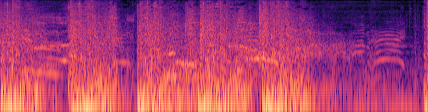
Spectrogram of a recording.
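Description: Loud, dense gunfire from a film shootout, with rapid overlapping bursts and booms filling the scene and brief gaps between volleys, plus whizzing effects near the end.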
